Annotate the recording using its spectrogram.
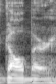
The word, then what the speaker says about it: gallberry: Let me just say that you're not saying it right because it's a Southern thing. It's gallberry honey.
